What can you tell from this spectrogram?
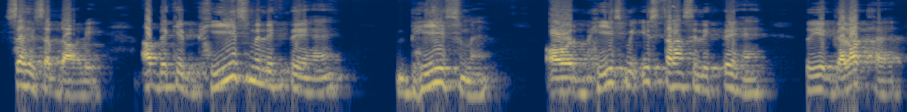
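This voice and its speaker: A man teaching an exam-prep spelling lesson, going slowly and repeating each word. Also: mid-range voice, roomy sound, low-quality recording. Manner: slow, deliberate, repeats words for the student.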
